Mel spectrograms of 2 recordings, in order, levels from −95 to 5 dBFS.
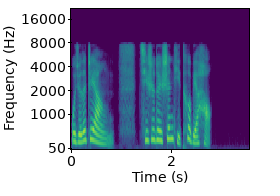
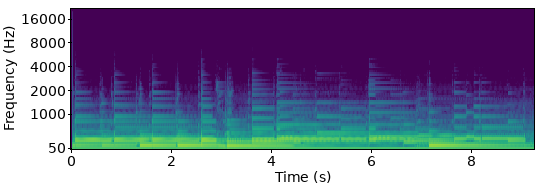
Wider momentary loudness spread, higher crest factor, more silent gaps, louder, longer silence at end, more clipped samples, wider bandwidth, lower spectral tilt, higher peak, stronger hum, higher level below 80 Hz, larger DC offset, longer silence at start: first, 19 LU vs 9 LU; about the same, 16 dB vs 12 dB; neither; about the same, -19 LUFS vs -19 LUFS; first, 0.8 s vs 0 s; neither; first, 8 kHz vs 1.9 kHz; second, -4.5 dB/octave vs -15.5 dB/octave; about the same, -4 dBFS vs -4 dBFS; second, none vs 60 Hz at -40 dBFS; second, -64 dBFS vs -48 dBFS; second, under 0.1% vs 6%; about the same, 0.05 s vs 0 s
